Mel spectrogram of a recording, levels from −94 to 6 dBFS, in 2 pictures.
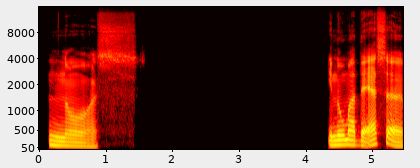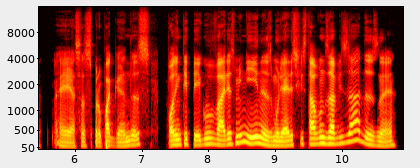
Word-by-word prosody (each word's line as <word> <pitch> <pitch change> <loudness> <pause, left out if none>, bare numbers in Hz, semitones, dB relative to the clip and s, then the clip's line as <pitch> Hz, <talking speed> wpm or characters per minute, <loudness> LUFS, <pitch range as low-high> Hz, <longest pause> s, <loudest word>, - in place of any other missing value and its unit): Noss. 95 -7 -5 2.9
E 115 - -2
numa 120 +1 +2
dessa, 110 - +1 0.2
eh, 95 -1 -2
essas 90 +3 -4
propagandas, 110 +5 -2 0.2
podem 125 +2 +3
ter 140 +1 -2
pego 135 +5 -1
várias 135 +2 +3
meninas, 165 - +3
mulheres 110 +2 +1
que - - -8
estavam 140 +2 +3
desavisadas, 155 - +1
né 105 +1 -1
120 Hz, 95 wpm, -22 LUFS, 105-140 Hz, 2.9 s, podem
